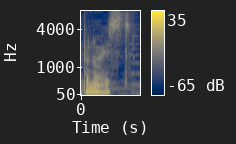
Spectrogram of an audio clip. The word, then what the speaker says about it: Benoist: Kevin Smith Benoist. pronounces it Benoist. Then that's probably right. So she's in the show too, if that helps I love solidify your decision to see it.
